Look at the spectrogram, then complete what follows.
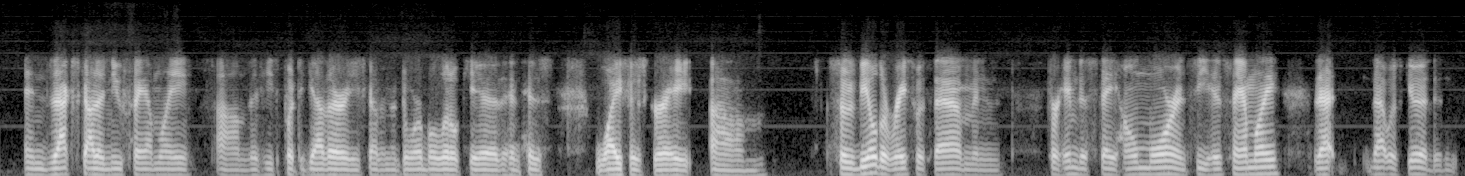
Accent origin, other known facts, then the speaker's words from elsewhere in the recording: Fremont, Ohio, United States; both of us grew up in Ohio. We're right from the Attica-Fremont area.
